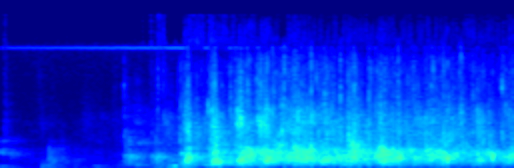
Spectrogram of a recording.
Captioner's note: applause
